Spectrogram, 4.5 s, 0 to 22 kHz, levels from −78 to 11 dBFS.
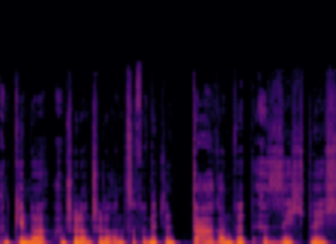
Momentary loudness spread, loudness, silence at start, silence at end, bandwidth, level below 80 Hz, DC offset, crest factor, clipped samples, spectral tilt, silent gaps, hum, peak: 7 LU; -25 LUFS; 0 s; 0 s; 16 kHz; -60 dBFS; under 0.1%; 16 dB; under 0.1%; -7 dB/octave; none; none; -8 dBFS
